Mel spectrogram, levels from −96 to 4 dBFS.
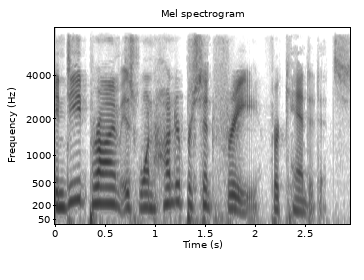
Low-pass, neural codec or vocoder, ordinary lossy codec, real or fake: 7.2 kHz; none; AAC, 32 kbps; real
